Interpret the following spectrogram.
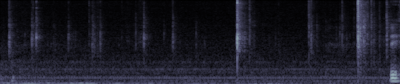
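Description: Plastic and diecast parts of an Omega Megazord toy clicking and clacking as its arms are worked out during transformation: a scatter of small clicks, with two sharper clacks about two and a half and three and a half seconds in.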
